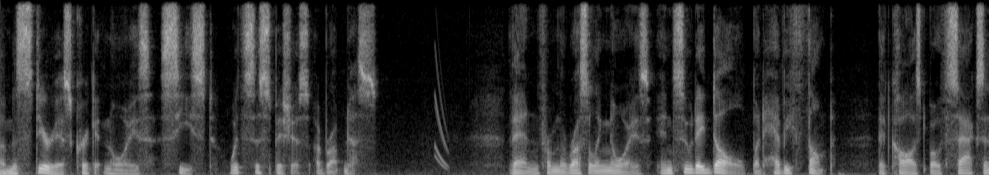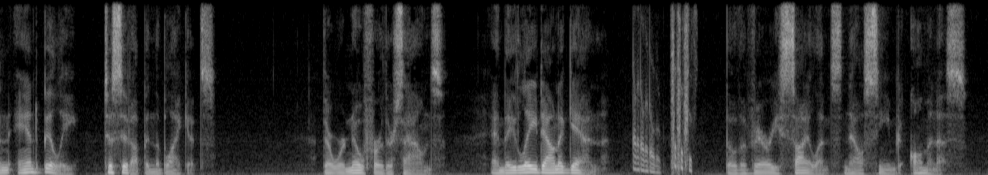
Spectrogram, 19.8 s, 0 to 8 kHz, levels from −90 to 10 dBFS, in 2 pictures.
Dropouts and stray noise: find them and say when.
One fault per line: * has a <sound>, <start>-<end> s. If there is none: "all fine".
* has a chirp, 4.3-4.5 s
* has a chirp, 16.2-16.9 s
